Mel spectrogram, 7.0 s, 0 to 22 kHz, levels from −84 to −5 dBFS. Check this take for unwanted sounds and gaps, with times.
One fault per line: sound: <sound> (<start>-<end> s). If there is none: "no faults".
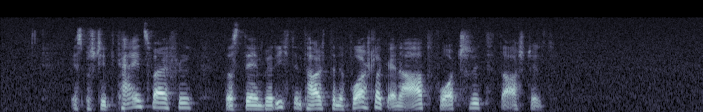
no faults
